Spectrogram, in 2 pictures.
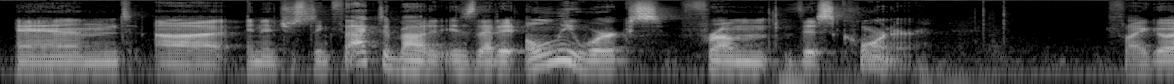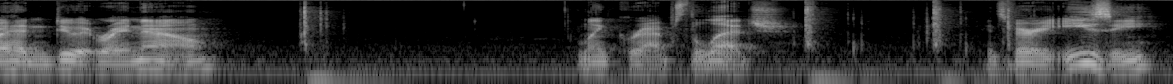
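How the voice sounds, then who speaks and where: A man's voice: fairly low pitch, a bit bright, a little hiss or hum. A man giving an informal, technical tutorial over gameplay in a matter-of-fact, analytical way. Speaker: gaming tutorial narrator.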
